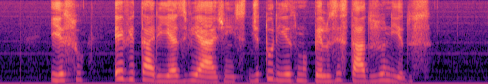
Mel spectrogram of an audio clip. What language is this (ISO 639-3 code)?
por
